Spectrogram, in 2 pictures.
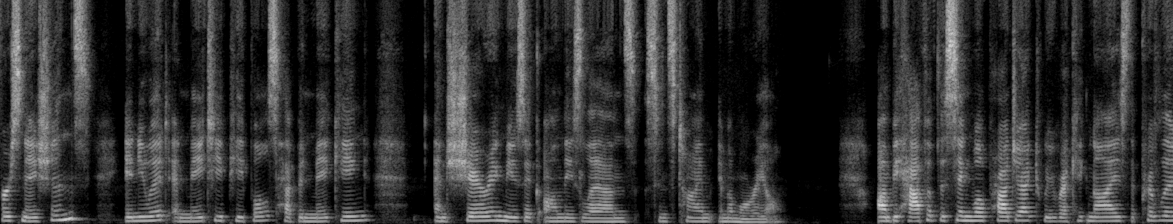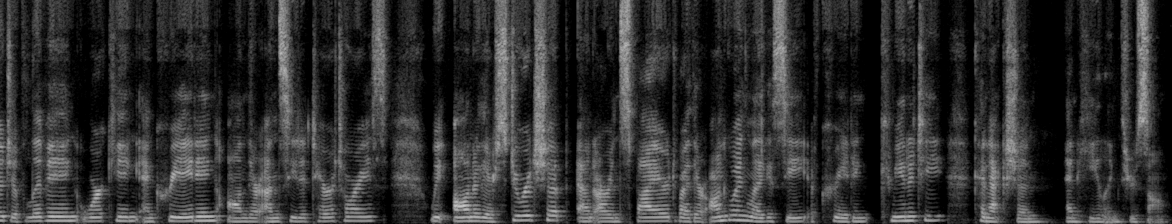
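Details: Adult woman; ordinary speech.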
